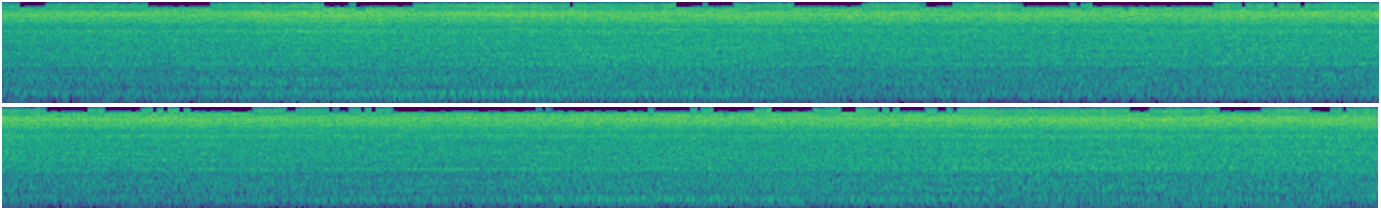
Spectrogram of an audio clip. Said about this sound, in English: that's why we have this special machine just from hardwood floors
